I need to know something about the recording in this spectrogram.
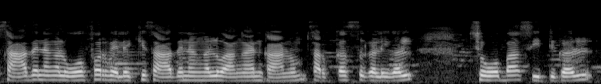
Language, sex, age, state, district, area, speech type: Malayalam, female, 60+, Kerala, Kollam, rural, spontaneous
